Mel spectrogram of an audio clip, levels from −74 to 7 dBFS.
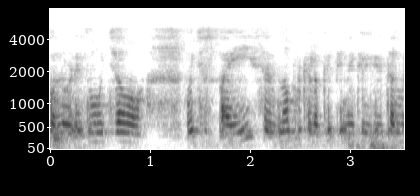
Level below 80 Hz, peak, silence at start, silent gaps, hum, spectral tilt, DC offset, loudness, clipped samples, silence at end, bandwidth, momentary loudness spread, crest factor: -52 dBFS; -6 dBFS; 0 s; none; none; -10 dB/octave; under 0.1%; -25 LUFS; under 0.1%; 0 s; 5.4 kHz; 7 LU; 18 dB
